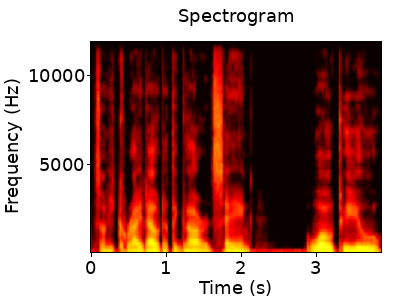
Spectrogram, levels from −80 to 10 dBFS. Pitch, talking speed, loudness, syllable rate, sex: 100 Hz, 170 wpm, -19 LUFS, 3.6 syllables/s, male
